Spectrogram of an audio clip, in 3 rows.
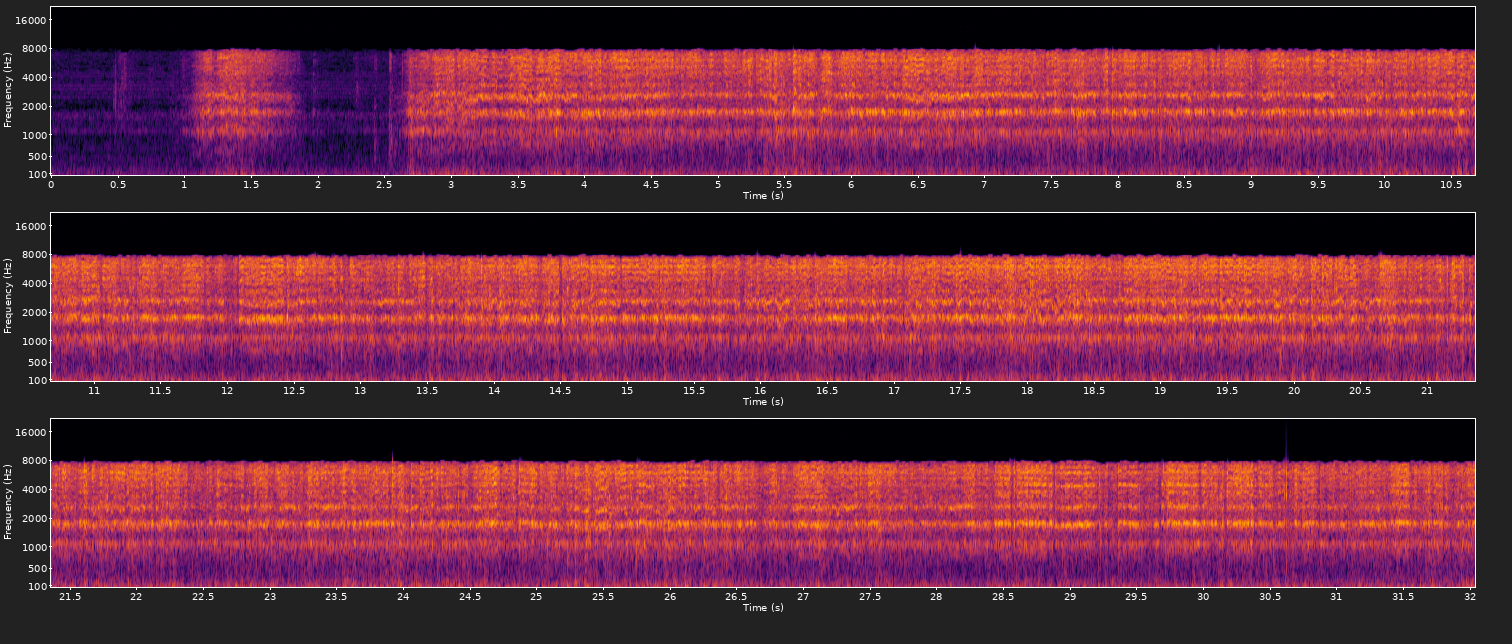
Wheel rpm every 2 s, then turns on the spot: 20, 100, 230, 230, 230, 240, 230, 230, 230, 230, 230, 240, 230, 230, 230, 230.
none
